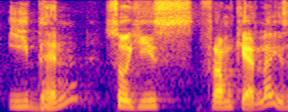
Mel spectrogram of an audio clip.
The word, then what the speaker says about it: Eden: name is called eden appleton and eden is pronounced e then so he's from kerala is a malyali and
